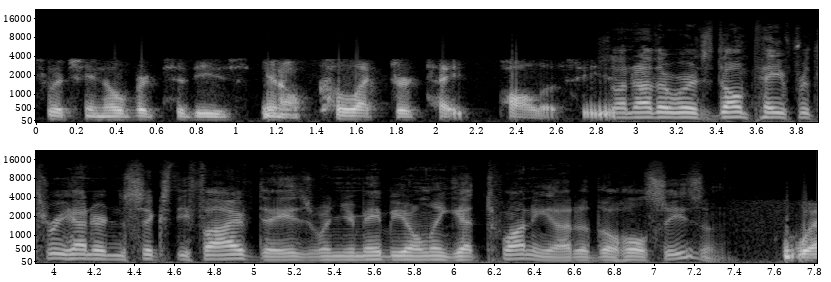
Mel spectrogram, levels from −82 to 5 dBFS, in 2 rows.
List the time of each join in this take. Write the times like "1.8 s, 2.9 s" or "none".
1.1 s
